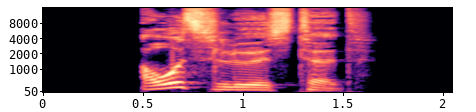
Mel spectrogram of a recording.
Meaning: inflection of auslösen: 1. second-person plural dependent preterite 2. second-person plural dependent subjunctive II
- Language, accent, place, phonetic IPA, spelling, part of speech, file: German, Germany, Berlin, [ˈaʊ̯sˌløːstət], auslöstet, verb, De-auslöstet.ogg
